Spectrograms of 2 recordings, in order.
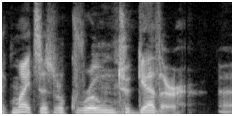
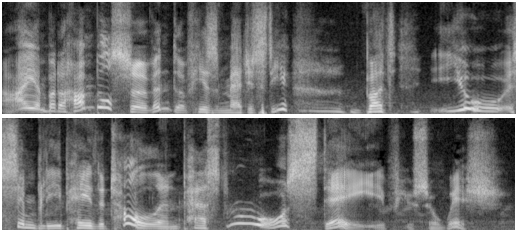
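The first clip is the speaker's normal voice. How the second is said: very light, high, swooping cackling voice; 6 semitones higher than usual. Voicing an echoing cave voice greeting the visitors: cackling in a very light voice. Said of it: "it continues".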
